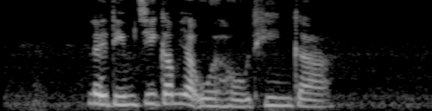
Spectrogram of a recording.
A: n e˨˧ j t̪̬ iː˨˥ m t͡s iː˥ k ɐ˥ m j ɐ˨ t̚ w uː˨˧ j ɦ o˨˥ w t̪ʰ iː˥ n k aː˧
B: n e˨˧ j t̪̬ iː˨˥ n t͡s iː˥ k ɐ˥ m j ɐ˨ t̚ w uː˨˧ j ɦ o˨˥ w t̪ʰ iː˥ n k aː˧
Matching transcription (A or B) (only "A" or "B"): A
